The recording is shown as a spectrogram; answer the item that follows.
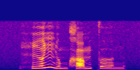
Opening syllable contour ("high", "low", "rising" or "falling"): rising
